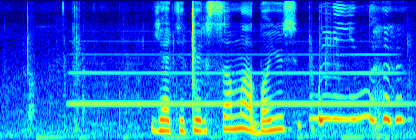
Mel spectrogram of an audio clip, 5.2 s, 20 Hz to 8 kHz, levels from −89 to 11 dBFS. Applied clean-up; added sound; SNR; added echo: none; Motor vehicle (road) + Wind instrument, woodwind instrument; 16 dB; none.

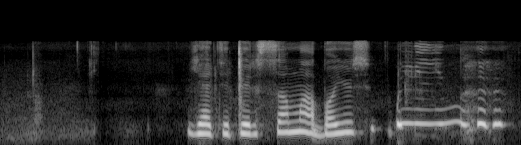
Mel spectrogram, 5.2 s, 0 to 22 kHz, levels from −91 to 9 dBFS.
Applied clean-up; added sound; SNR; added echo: neural mask model Resemble Enhance denoiser.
